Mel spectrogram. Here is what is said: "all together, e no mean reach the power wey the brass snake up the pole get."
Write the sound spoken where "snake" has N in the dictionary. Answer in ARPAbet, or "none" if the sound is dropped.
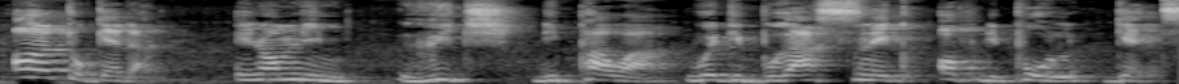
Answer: N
